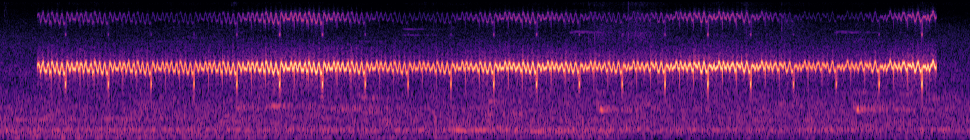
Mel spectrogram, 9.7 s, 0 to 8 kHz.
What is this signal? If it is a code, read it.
SSTV (slow-scan television), Scottie S1, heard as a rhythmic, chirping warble, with fading and the noise of a subway station.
